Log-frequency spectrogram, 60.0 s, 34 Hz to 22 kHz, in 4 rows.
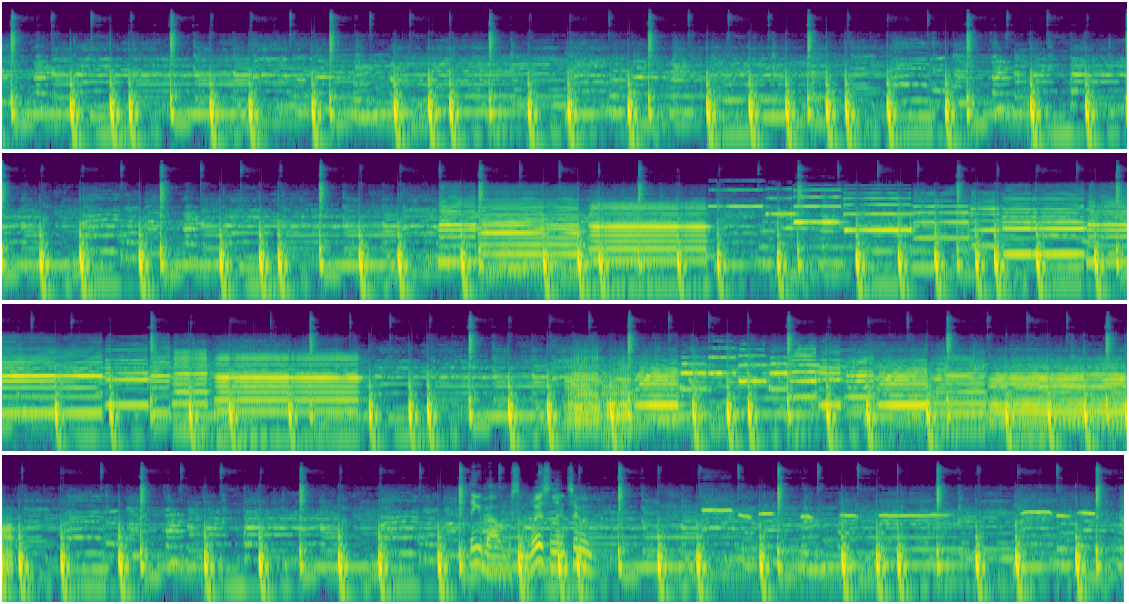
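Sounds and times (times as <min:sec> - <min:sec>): drum machine beat: 0:00.0 - 0:03.6, 0:04.2 - 0:04.5, 0:05.2 - 0:07.8, 0:08.4 - 0:08.8, 0:09.4 - 0:12.0, 0:12.6 - 0:13.0, 0:13.7 - 0:17.2, 0:17.9 - 0:46.0, 0:46.6 - 0:46.9, 0:47.7 - 0:50.2, 0:50.8 - 0:59.9
sampled horn chords: 0:19.8 - 0:35.9, 0:36.7 - 0:45.5, 0:51.2 - 0:59.9.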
